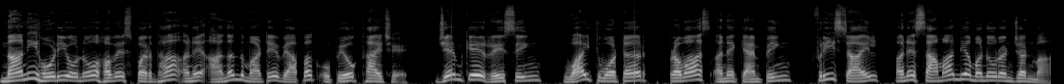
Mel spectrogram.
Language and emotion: Gujarati, neutral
